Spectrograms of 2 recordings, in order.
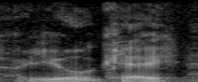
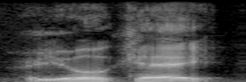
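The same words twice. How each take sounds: First: A hushed, gentle "Are you okay?" asked much softer; soft, cautious question. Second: A louder, alarmed "Are you okay?" with a rising end; retelling the first try, the words "Are you okay?" asked out loud; first blurted version. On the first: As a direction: ask "Are you okay?" quietly, like approaching someone fragile. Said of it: "Like that". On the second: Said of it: "no, first he went like this". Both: Retold or imitated.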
